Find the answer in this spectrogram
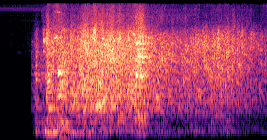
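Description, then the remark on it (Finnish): A toilet flushes with a sudden loud whoosh of rushing water that holds steady, then eases slightly into a softer, continuous gurgling drain as the tank refills. No voices are heard. “Kun käyt antibioottikuurin aikana vessassa, jäteveteen kulkeutuu antibioottijäämiä, pyykinpesusta mikromuoveja.”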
